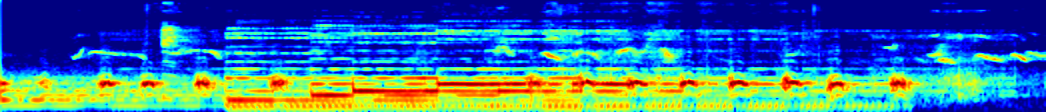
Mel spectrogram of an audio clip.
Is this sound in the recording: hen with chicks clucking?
yes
